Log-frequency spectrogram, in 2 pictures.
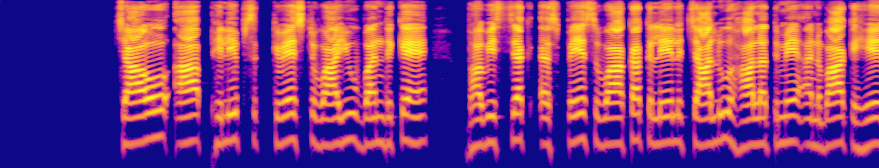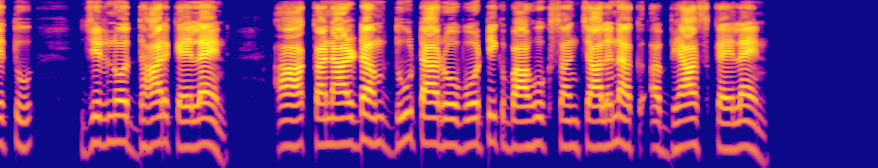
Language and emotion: Maithili, neutral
